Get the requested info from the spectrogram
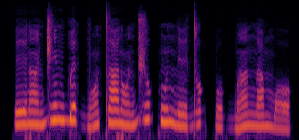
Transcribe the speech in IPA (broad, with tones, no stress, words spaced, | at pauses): e˧ɾã˧ d͡ʒɛ̃˦ɡ͡bɛ˦˨ ɡ͡bɔ̃˨˦ta˦ɾɔ̃˧ d͡ʒo˦kũ˧ne˨dɔ˧ k͡po˨ɡ͡bã˨˦na˧ mɔ˨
